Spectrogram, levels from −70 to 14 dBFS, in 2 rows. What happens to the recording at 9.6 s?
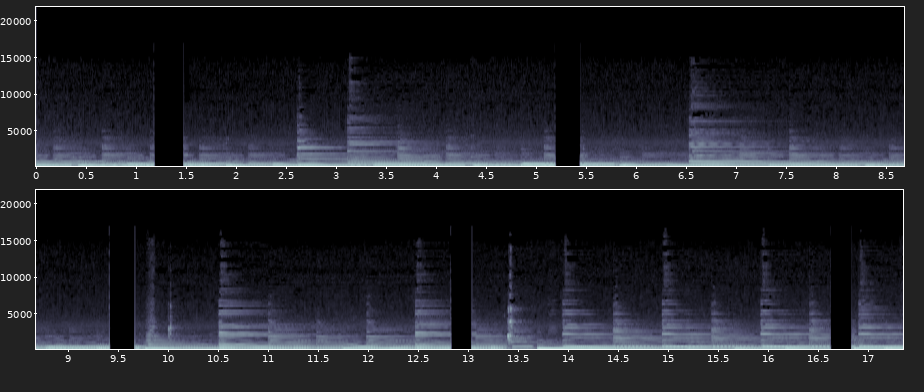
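At 9.6 s the sound is inside a digital broadcast dropout running from 9.41 to 9.72 s. The receiver lost valid frames and muted until good ones returned, so the audio drops to silence and resumes later in the programme, with the missing stretch gone. That fits roughly six lost frames. Unlike a simple fade or level dip, nothing bridges the gap: what was sent during it never comes back.

Under the gap's edges, and throughout, there is mains buzz at about 25 dB below the signal. Sharp switching spikes on the 50 Hz supply add a dense stack of harmonics reaching several kilohertz. That gives a raspy, edgy buzz rather than the smooth, low tone of plain 50 Hz hum.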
